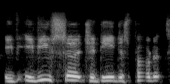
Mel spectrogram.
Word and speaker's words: Adidas: If you take Adidas or Adidas, depending on how you pronounce it, where you are in the world. For me, it's Adidas.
